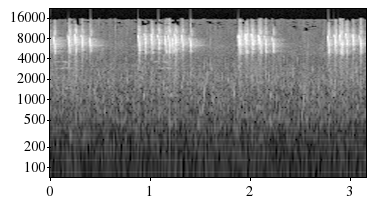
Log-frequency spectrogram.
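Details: Rambatan loreng singing in a tight, sharp style as training material for pet birds. Four bursts of rapid, very high chattering notes, each about half a second long.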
